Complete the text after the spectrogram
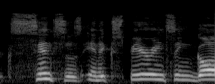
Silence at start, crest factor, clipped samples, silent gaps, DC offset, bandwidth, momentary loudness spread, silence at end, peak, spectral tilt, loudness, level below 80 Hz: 0.1 s; 16 dB; under 0.1%; none; under 0.1%; 11.5 kHz; 7 LU; 0 s; -10 dBFS; -5 dB/octave; -27 LUFS; -70 dBFS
